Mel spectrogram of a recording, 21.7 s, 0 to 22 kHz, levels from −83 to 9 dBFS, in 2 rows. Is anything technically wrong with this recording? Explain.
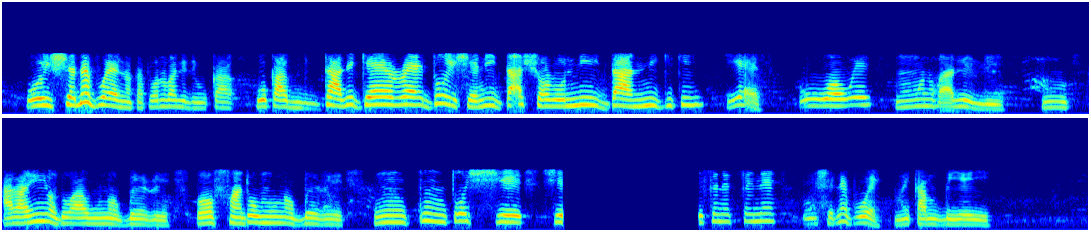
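Yes, two faults. Throughout, the speech has passed through the AMR narrowband mobile codec, which rebuilds speech from a vocal-tract model driven by sparse pulses. The damage is plainly audible: nothing above 3.8 kHz survives, and the buzzy, synthetic edge fits a mid-rate mode around 10 kbps.

From 16.47 to 17.83 s there is an audio dropout to silence. The input was likely lost through a broken link or device while recording continued writing silence. The speech cuts out abruptly, leaving 1.36 s of total silence with no room tone, then resumes mid-flow.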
